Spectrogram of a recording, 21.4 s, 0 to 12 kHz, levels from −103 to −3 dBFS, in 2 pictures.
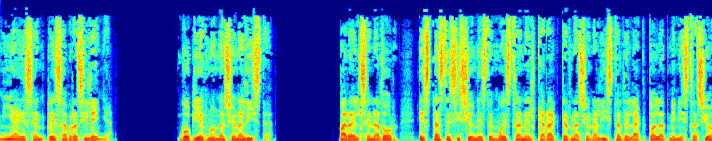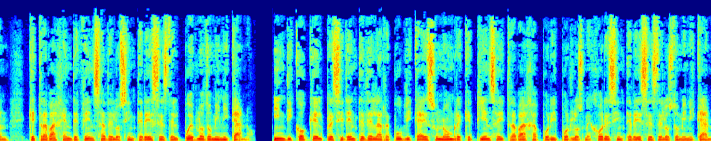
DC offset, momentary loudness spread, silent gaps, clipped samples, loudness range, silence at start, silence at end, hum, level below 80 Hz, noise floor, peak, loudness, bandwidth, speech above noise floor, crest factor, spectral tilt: under 0.1%; 5 LU; 1.86-2.61 s, 4.23-4.99 s, 14.52-14.76 s; under 0.1%; 2 LU; 0 s; 0 s; none; -42 dBFS; under -90 dBFS; -2 dBFS; -20 LUFS; 11 kHz; over 70 dB; 18 dB; -4.5 dB/octave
